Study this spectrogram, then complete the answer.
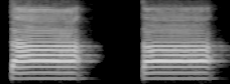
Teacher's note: জিব্বার আগা উপরে দুই দাঁতের গোড়ায় লাগিয়ে আমরা এই অক্ষরটা উচ্চারণ করব।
